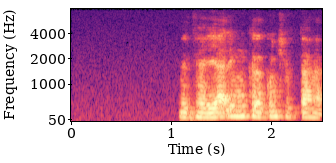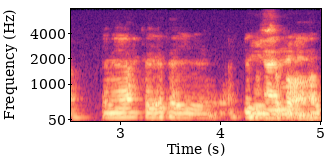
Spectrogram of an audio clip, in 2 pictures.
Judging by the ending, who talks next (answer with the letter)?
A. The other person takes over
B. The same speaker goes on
A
